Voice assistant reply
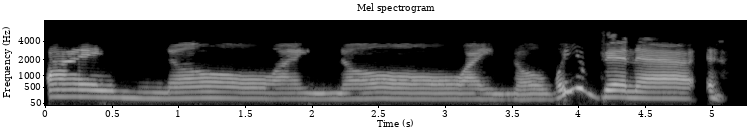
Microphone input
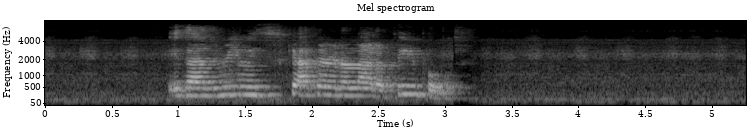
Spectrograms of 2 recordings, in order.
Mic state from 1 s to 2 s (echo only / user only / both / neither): user only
